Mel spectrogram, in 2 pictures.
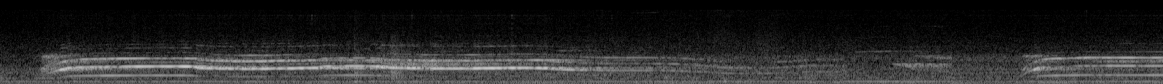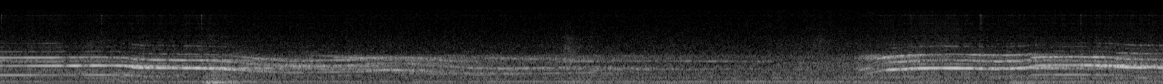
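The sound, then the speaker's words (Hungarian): Wolves howl in three long bouts of wavering, sliding tones, with several voices overlapping in each bout, separated by quieter gaps over a low, steady hum. “És ugye ez a farkas üvöltés, ez egy elég lényeges része a farkasok életének”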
